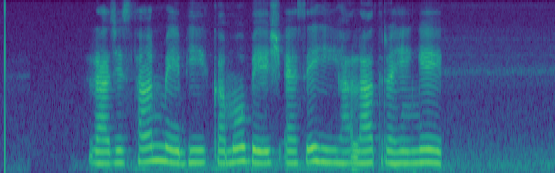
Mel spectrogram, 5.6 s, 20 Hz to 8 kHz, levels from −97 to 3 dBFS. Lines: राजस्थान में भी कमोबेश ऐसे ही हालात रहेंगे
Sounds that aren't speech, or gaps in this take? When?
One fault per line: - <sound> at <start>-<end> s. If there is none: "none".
none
